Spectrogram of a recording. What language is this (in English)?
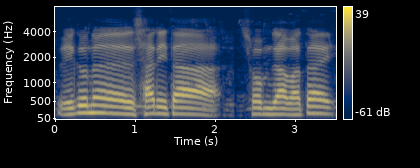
Bodo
